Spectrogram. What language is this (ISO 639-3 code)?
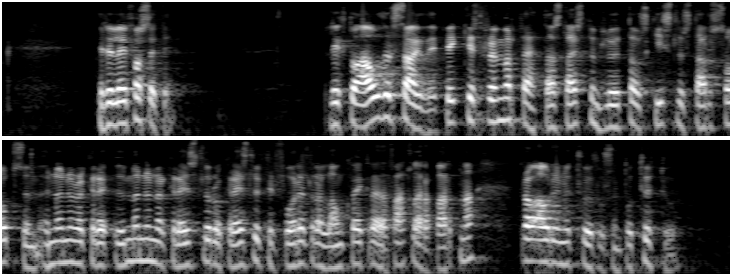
isl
